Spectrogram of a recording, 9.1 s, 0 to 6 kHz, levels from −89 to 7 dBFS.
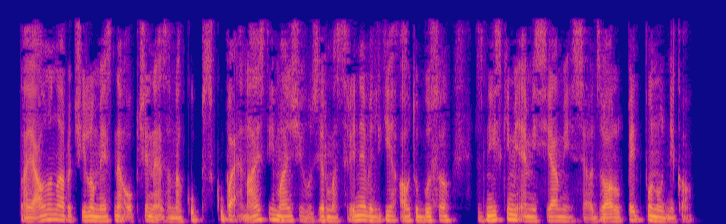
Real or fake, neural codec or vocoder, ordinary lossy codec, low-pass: real; none; MP3, 32 kbps; 5.4 kHz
